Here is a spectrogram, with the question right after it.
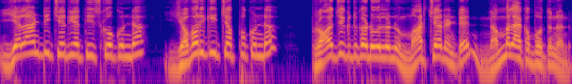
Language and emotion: Telugu, angry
